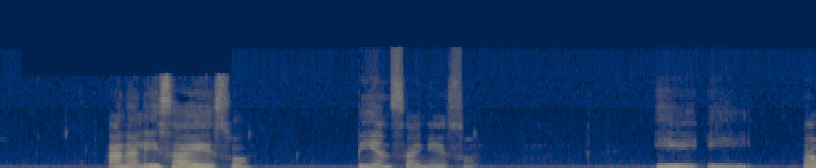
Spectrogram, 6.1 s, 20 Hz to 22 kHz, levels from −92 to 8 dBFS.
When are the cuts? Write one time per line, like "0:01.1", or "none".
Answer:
none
